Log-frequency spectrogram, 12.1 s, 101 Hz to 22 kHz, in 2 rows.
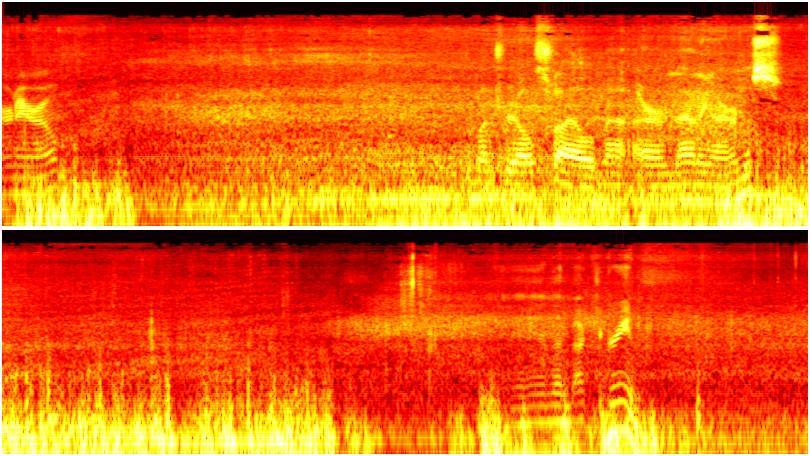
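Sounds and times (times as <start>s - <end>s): road traffic hum: 0.0s - 12.0s
wind buffeting microphone: 0.0s - 12.0s.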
